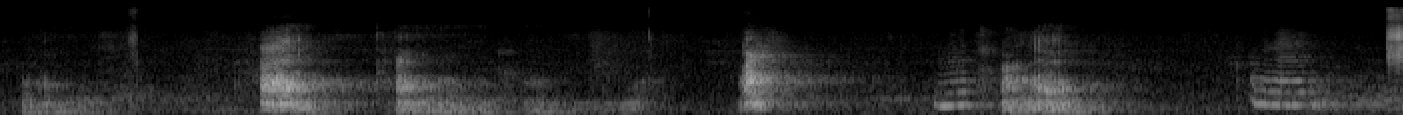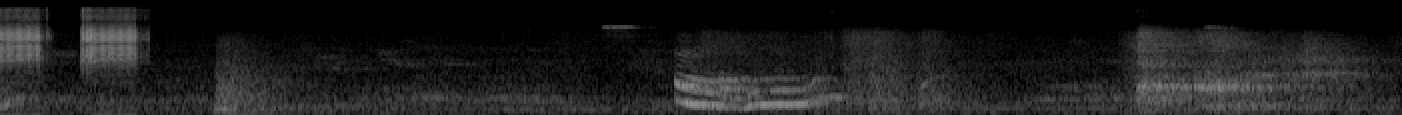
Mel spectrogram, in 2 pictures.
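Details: One-month-old pit bull puppy named Max, being trained to bark by being shown treats like a biscuit. Short, high yapping barks come in scattered bursts, with a drawn-out, falling whine-like cry midway. Human speech and sharp clicking noises are also heard.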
